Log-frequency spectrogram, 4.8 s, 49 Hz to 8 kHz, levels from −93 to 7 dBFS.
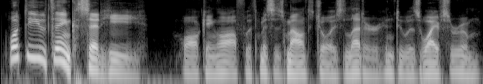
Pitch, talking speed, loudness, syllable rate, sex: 105 Hz, 200 wpm, -20 LUFS, 5.0 syllables/s, male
